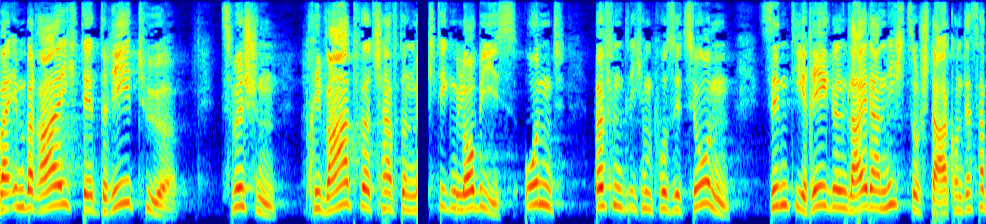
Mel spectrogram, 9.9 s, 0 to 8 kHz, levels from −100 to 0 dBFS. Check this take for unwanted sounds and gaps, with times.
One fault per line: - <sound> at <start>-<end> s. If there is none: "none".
- dropout at 4.2-4.3 s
